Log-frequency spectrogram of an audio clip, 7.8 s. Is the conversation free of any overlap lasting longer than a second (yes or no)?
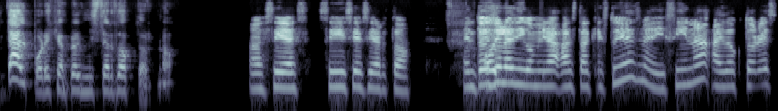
yes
